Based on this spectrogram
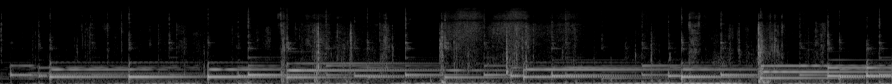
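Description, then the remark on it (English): Crinkling of wrapping paper and snips of sticky tape being cut as a person sitting on the floor cuts a strip of tape and sticks it over wrapping paper held in place with a foot, with brief clicking and rustling bursts over a steady, stepping melodic music bed, and no talking. “Tommy's sitting on the floor, cutting a strip of sticky tape. He sticks the tape over some wrapping paper”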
